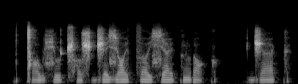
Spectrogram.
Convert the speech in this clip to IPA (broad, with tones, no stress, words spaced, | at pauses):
ǀɑ˨wɕu˨ʈ͡ʂʰɒ˨ʂ d͡ʒɛ˥˧ʑɒ˥˧ɪ̯ t͡sʌ˥˧ɪ̯ɕæ˥˧ɪ̯kə̃˦˥lɾɒ˨k | d͡ʒæ˦˥k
